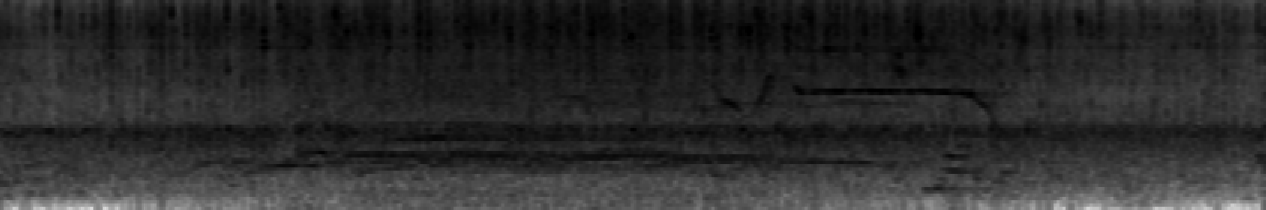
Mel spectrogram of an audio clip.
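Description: Theatre audience applauding steadily, with a few voices calling out over the clapping around the middle.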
